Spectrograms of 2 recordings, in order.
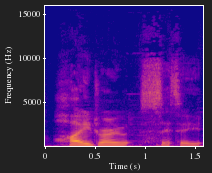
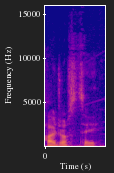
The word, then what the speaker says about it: Hydro City: And that's Hydro City from Sonic the Hedgehog 3. And I know a lot of people will say it's pronounced Hydrocity.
